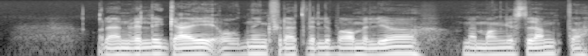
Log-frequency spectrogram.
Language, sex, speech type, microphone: Norwegian, male, spontaneous, Sennheiser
